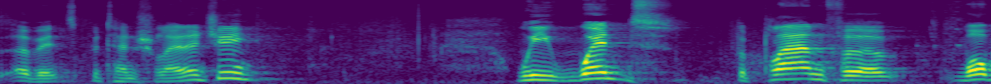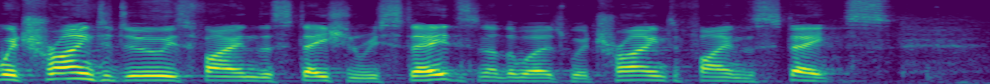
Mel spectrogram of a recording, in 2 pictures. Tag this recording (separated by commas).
Speech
